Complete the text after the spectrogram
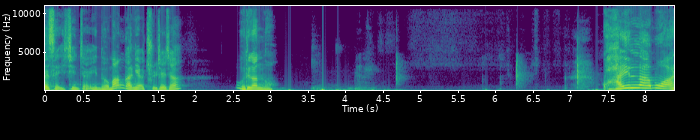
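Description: A young woman lectures with animation through a microphone.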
